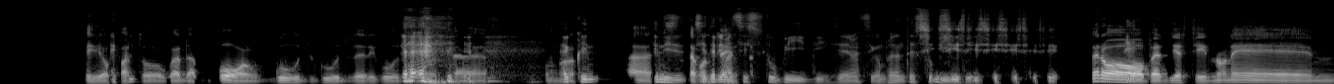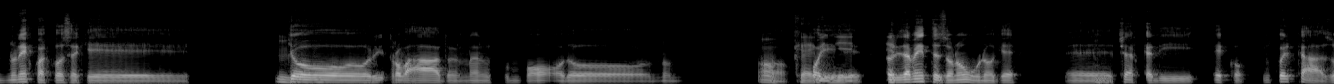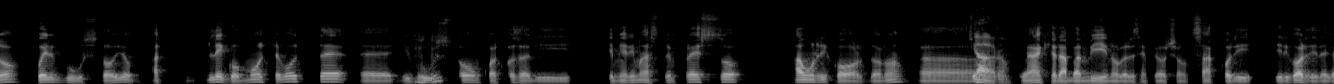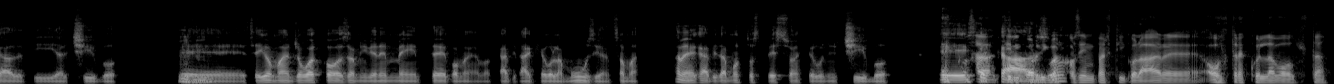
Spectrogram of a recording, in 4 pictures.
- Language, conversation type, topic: Italian, podcast, Qual è il miglior cibo di strada che hai provato?
- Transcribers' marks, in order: in English: "good, good, very good"; chuckle; "cioè" said as "ceh"; unintelligible speech; unintelligible speech; drawn out: "è"; drawn out: "che"; drawn out: "modo"; unintelligible speech; tapping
